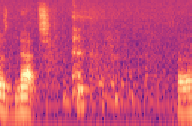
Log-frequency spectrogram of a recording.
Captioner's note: laughter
